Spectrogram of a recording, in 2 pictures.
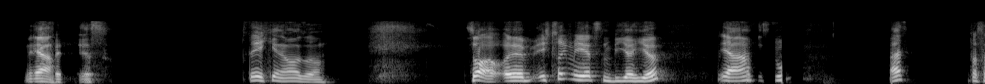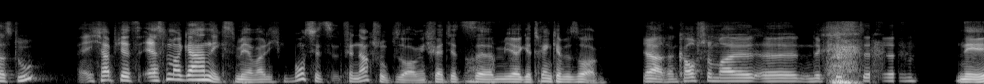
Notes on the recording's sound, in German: Aufgezeichnet am 12.05.2021 via Skype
